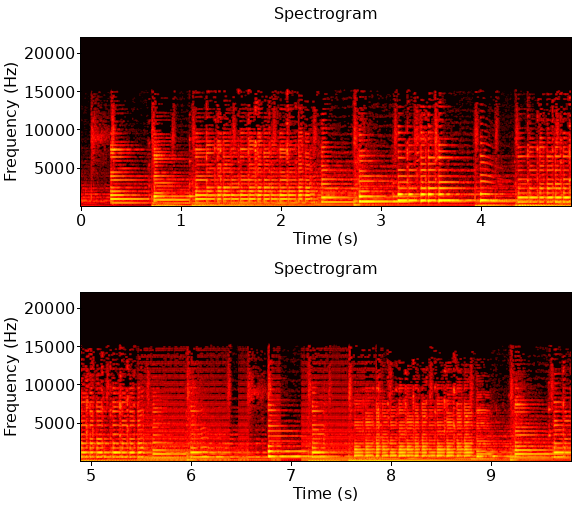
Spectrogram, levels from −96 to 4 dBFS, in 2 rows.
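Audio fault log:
5.46–7.92 s GSM phone buzz: a hard, raspy 217 Hz buzz about 12 dB below the sound, caused by a nearby 2G phone's bursts being rectified in the audio circuit. Its intermittent pattern suggests a data transfer. A spectrogram shows a dense comb of harmonic lines; the waveform shows a regular pulse train.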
